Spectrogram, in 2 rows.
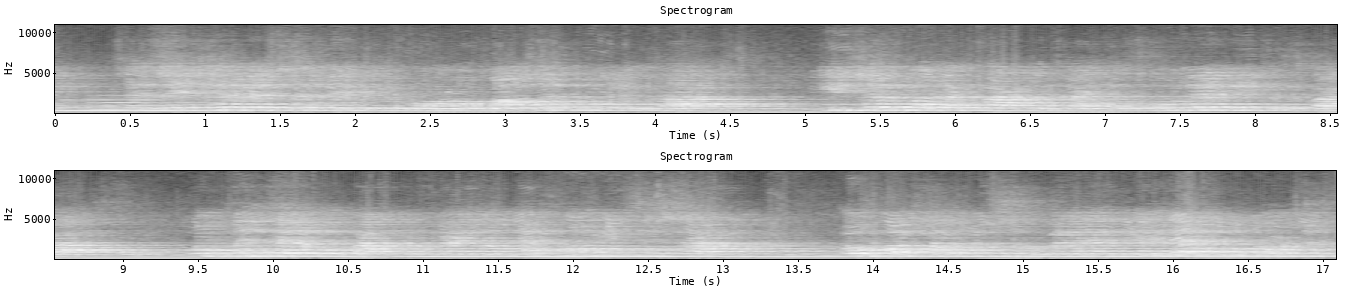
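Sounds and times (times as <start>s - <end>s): held bass notes: 0.0s - 16.7s
choir singing: 0.0s - 17.0s.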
